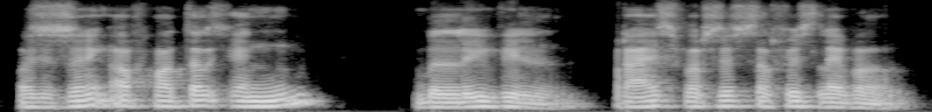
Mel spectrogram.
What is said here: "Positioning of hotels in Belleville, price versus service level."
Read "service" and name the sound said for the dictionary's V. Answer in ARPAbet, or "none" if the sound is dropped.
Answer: F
